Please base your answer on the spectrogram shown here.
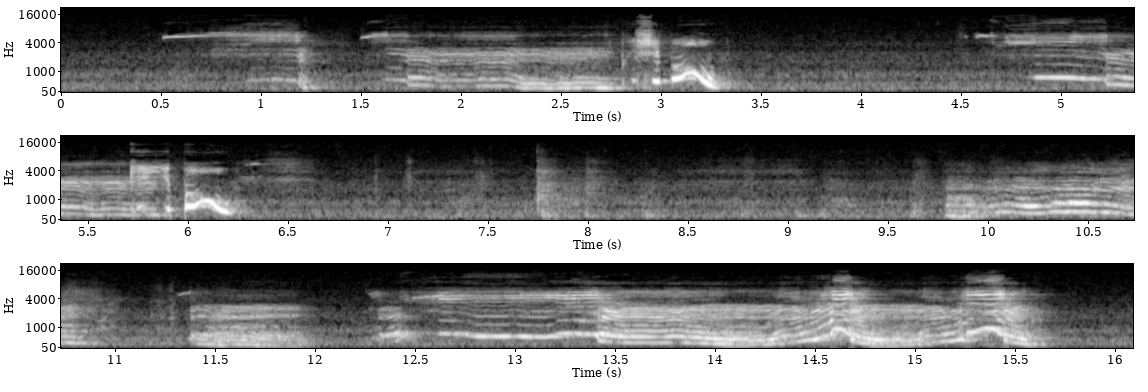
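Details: Red-dog, a pet dog whose ball is stuck, 'talks' indoors in a small room: drawn-out, wavering, harmonic whines and moans in bursts every few seconds, sliding up and down, with a person's voice coaxing it about its ball between calls.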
